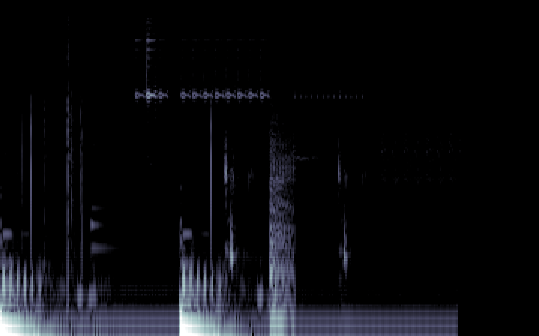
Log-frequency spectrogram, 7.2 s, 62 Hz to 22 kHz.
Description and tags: doggy glitch3
lowercase minimalism quiet sounds
minimalism, quiet, sounds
